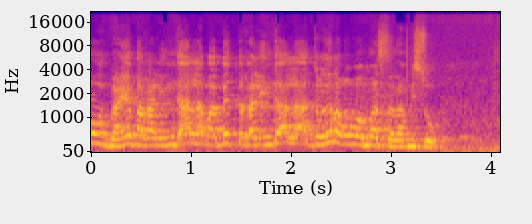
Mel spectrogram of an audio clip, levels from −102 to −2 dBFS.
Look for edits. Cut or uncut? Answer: uncut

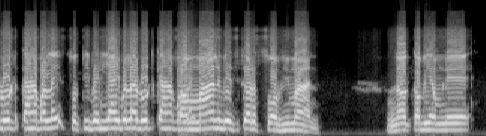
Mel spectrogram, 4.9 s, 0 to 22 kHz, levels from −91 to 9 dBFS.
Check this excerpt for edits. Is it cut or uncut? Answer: cut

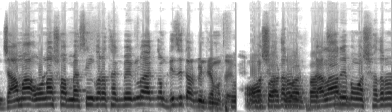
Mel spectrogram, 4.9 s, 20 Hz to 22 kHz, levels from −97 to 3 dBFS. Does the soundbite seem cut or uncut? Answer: cut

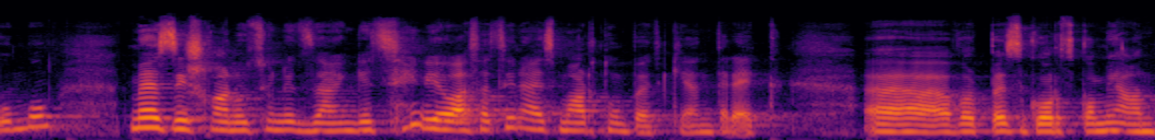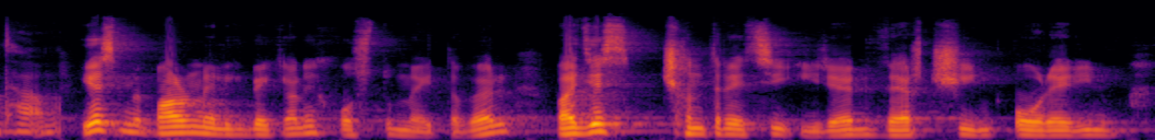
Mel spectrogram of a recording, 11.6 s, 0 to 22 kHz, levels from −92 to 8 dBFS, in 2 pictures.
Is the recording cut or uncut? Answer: cut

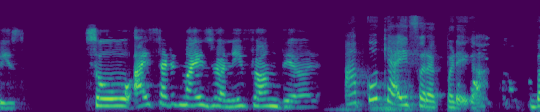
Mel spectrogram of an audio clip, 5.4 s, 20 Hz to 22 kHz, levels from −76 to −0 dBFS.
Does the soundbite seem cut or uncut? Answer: cut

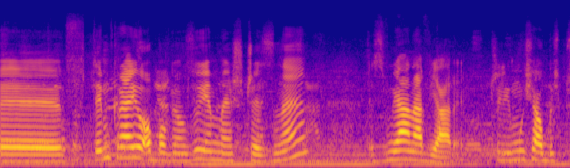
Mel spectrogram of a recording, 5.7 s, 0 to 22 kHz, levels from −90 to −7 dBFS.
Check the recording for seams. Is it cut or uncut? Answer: uncut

